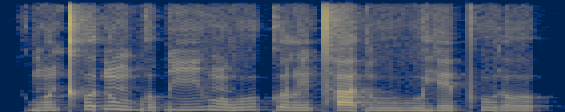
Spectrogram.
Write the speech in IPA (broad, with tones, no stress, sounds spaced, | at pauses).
ɡʷ ĩ˨ kʰ ʊ˦ ɗ ũ˦˨ ɡ͡b ʊ˨˦ ɓ iː˨˦ v ũ˨ w uː˦ k ʊ˨ l ĩ˨ tʰ a˦˨ ɗ uː˨ β u˨ j e˨ pʰ u˦˨ ɾ ʊ˨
